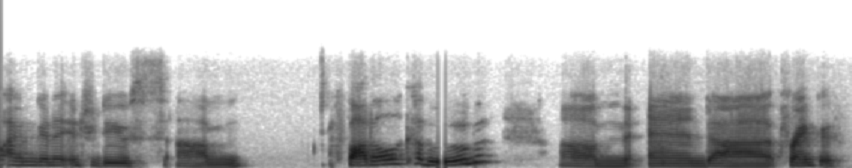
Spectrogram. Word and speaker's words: Fadhel Kaboub: let me just make sure if i um pronounced your name correctly yes follow kaboob thank you thanks for having me fantastic great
